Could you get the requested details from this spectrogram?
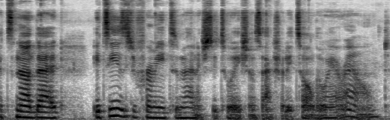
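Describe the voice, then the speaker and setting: At a moderate pace, a woman speaks with a Dominican accent. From Dominican Republic. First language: Spanish. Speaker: vlogger. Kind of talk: personal video diary. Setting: at home. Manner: unscripted, hesitant.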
